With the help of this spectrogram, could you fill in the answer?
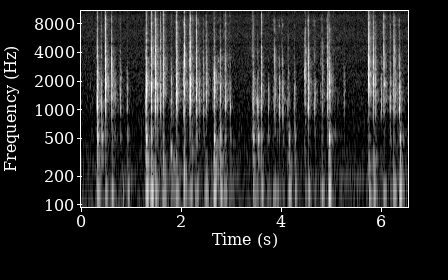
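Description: Fingertips type on a white 60% RK61 mechanical keyboard with plastic keycaps and lubed red switches. Quick runs of short, bright clacking keystrokes come in four bursts separated by brief pauses. Each keystroke dies away almost instantly.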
